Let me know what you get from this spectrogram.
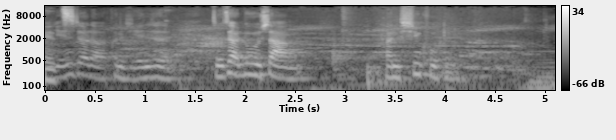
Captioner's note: speaking in foreign language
